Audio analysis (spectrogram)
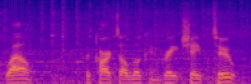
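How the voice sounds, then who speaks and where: A man plays a wary young friend in a horror audio drama. He sounds casual, slangy and doubtful, with a medium-pitched voice. Light music sits behind him. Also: level tone, normal speed, lightly acted. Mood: skeptical.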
